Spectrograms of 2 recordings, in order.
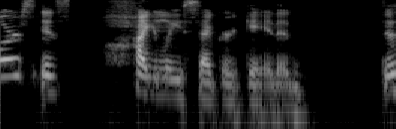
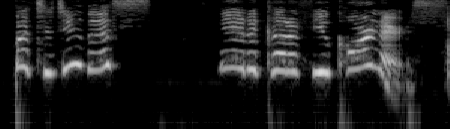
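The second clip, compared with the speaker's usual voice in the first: dramatic high voice; 5 dB louder than usual. Acted. Ominous dramatic build.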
